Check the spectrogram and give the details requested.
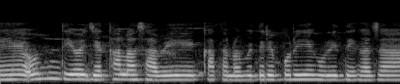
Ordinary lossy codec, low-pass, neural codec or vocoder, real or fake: none; 7.2 kHz; none; real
